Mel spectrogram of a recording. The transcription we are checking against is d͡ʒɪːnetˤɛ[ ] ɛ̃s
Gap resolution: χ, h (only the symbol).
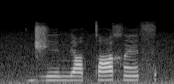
χ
